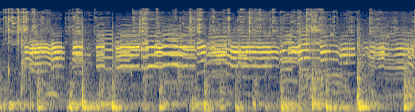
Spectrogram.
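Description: Live Punjabi folk music: a dhol drum beats a steady rhythm under a high, wavering piping melody, over a steady low drone that drops out briefly near the end.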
